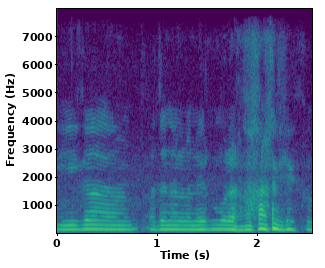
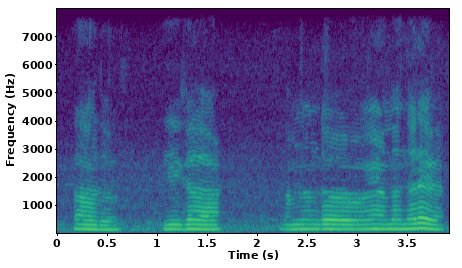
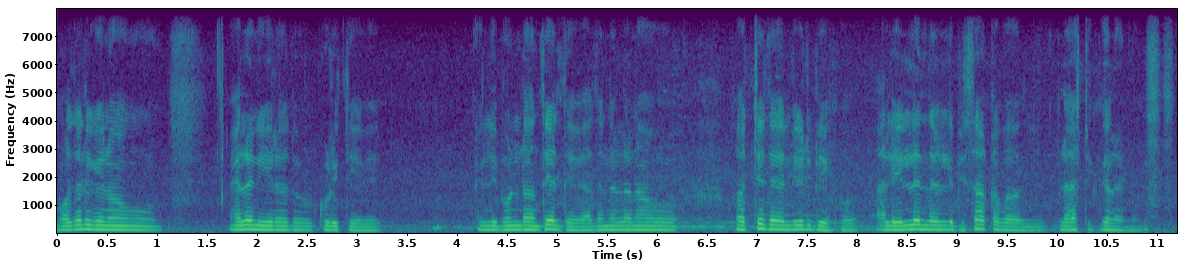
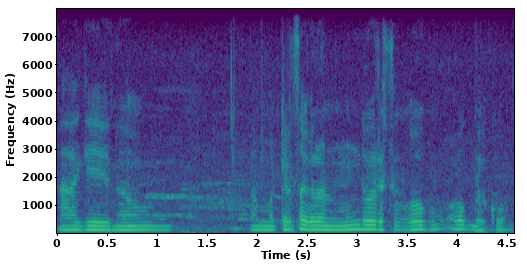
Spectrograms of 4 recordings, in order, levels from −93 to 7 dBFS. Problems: background sounds at intervals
